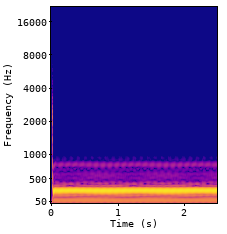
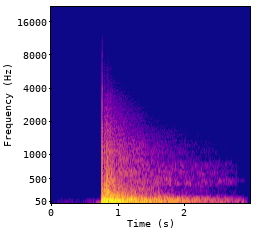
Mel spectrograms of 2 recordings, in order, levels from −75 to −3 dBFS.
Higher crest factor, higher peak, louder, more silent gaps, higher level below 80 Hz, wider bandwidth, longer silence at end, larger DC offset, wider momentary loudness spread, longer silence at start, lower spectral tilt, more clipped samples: second, 6 dB vs 14 dB; second, -4 dBFS vs 0 dBFS; first, -11 LUFS vs -15 LUFS; neither; second, -28 dBFS vs -16 dBFS; second, 0.8 kHz vs 4.2 kHz; second, 0 s vs 0.7 s; neither; second, 0 LU vs 20 LU; second, 0 s vs 0.75 s; first, -12 dB/octave vs -10 dB/octave; neither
